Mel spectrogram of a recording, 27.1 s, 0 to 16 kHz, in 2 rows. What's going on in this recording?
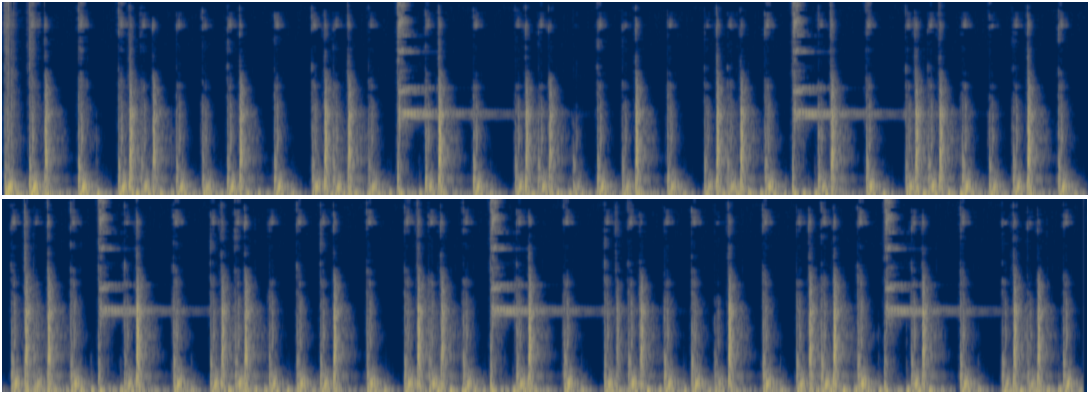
Ethnic Drum Loop - 1
Ethnic hand drum loop.
traditional, handdrum, hand, Africa, loop, ethnic, djembe, looped, Asian, drum, Indian, African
